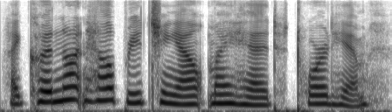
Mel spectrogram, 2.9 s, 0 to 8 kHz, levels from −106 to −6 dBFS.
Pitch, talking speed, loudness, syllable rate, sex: 245 Hz, 205 wpm, -17 LUFS, 4.6 syllables/s, female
